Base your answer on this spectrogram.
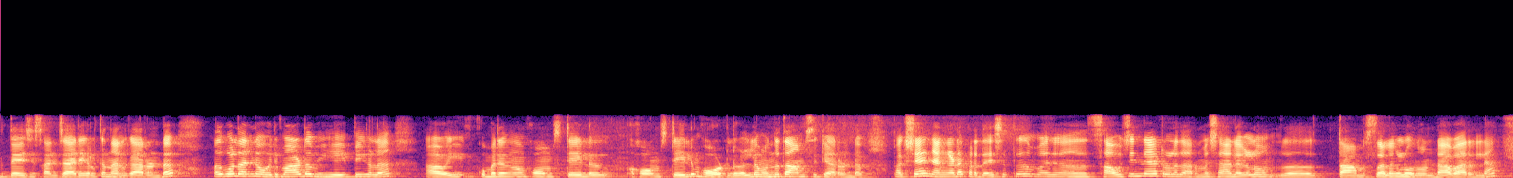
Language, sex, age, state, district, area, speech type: Malayalam, female, 18-30, Kerala, Kottayam, rural, spontaneous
